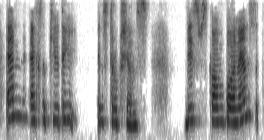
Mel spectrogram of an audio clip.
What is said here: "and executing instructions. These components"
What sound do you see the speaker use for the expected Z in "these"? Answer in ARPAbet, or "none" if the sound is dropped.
S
